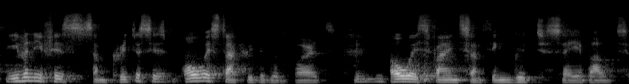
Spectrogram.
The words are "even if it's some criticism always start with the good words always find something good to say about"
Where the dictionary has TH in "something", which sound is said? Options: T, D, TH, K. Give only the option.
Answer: TH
